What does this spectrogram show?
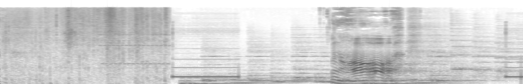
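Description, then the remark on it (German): After a few seconds of shuffling, thumping footsteps, a mobile phone's melodic electronic ringtone starts up loud, with sustained tones and a brief warbling passage, as an incoming call arrives late. “Wer ruft mich denn so spät noch an? Wo ist denn jetzt wieder das Handy?”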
